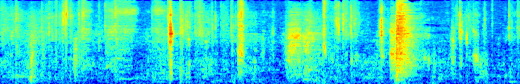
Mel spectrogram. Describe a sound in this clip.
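A young woman chews and slurps food close to a microphone, with wet smacking sounds.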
